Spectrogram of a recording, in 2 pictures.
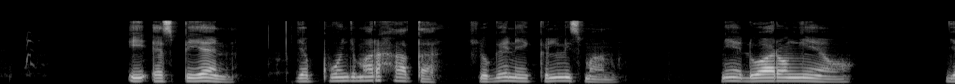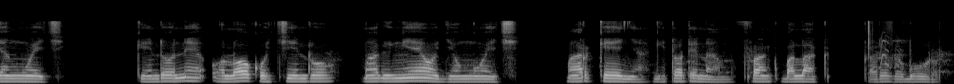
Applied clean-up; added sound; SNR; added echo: neural mask model RNNoise.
